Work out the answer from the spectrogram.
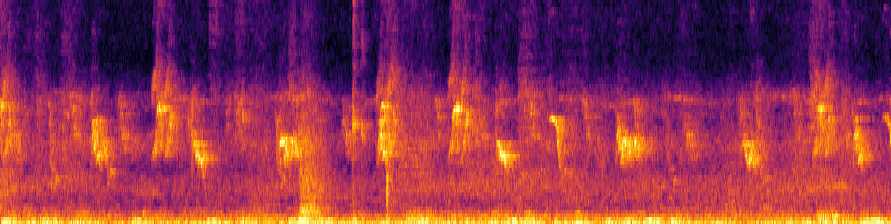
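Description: Small birds chirping: short, high, falling chirps about twice a second, over a steady low rumble.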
